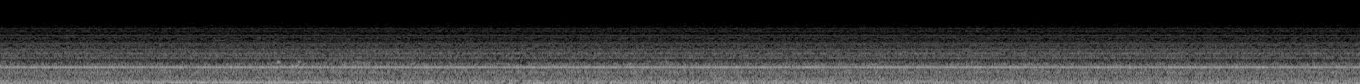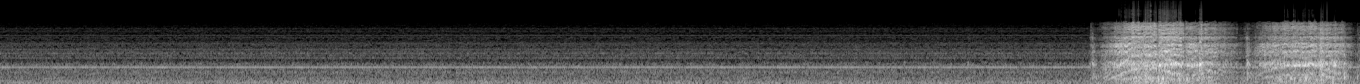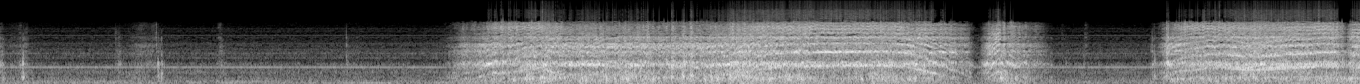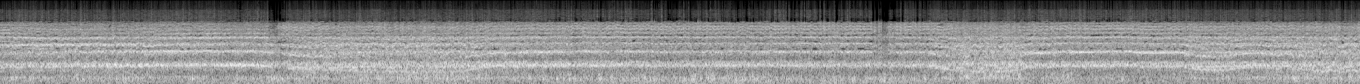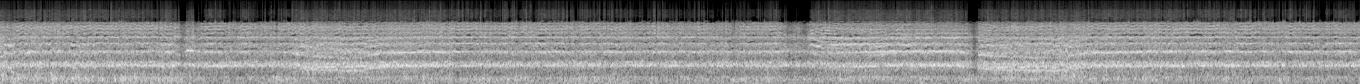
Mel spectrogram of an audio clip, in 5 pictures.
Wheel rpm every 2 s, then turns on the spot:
0, 0, 0, 0, 0, 0, 0, 0, 0, 0, 0, 0, 70, 40, 10, 10, 120, 190, 70, 80, 200, 220, 200, 230, 230, 210, 220, 220, 230, 230, 230, 220, 210, 230.
none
